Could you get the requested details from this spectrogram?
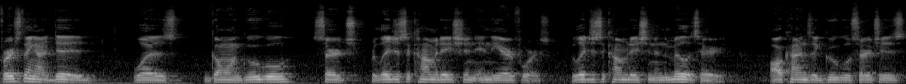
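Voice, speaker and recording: The man's voice is fairly low, with fairly even intonation. He moves at a fairly quick pace amid audible room echo. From US South, Georgia, raised in Jamaican household. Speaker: Air Force member, vlogger. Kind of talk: casual vlog explanation. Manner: casual, conversational.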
